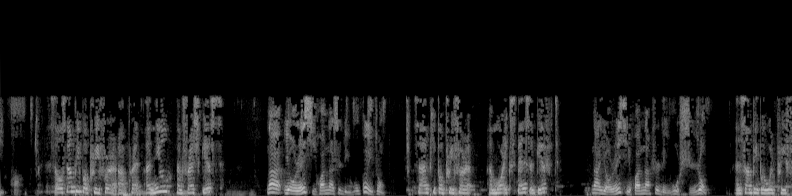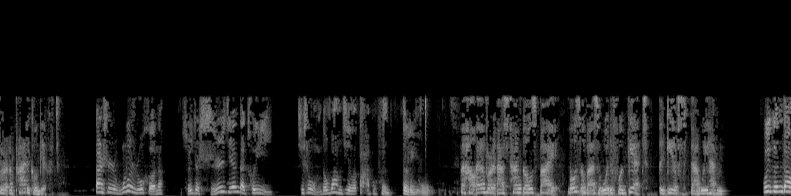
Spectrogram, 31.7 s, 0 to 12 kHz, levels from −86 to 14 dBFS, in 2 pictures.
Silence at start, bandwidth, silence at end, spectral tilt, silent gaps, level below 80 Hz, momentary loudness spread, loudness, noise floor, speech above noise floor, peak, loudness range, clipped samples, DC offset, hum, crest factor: 0 s; 6.4 kHz; 0 s; -4.5 dB/octave; none; -62 dBFS; 14 LU; -24 LUFS; under -90 dBFS; over 66 dB; -4 dBFS; 4 LU; under 0.1%; under 0.1%; none; 20 dB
